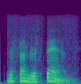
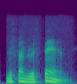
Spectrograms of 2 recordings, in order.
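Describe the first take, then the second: Both takes have the same delivery.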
